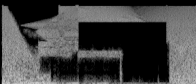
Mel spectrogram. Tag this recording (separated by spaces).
synth synthetic future electronic weird synthesis noise sound-design digital synthesizer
